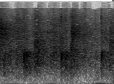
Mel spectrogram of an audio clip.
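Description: Faint, brief patter of audience applause at an outdoor jazz event in New Orleans, a soft wash of clapping rising in a few gentle swells with no voices over it.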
